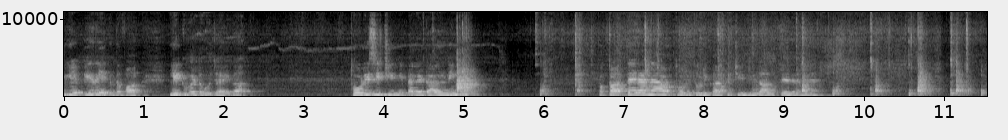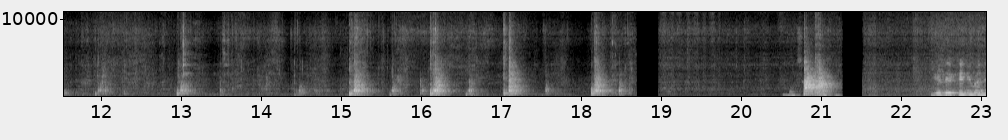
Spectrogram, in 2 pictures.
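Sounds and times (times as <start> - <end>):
wooden spatula scraping a steel pot: 4.6 - 19.4.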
